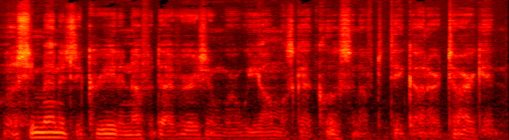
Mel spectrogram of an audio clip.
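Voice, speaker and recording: An actor playing a calm, dry-humored army commander who gives clipped orders in a hushed voice. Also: male voice, low-pitched, fairly quick, a little hiss or hum. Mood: storytelling, hushed. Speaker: commanding officer. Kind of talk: film dialogue.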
